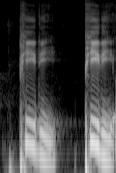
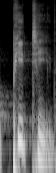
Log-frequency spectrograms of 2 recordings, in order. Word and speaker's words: pity: Pity ou pity. Pode falar pity com esse T ou pode falar com tipo um som de R.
